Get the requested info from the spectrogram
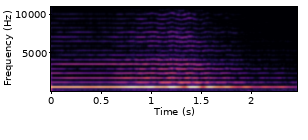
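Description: Solo violin holding one long bowed note in a slow melody.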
